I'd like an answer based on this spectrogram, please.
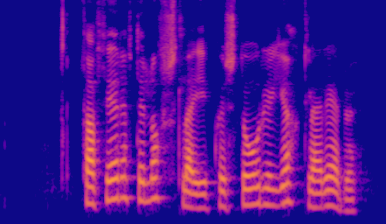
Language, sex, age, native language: Icelandic, female, 50-59, Icelandic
